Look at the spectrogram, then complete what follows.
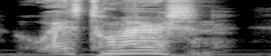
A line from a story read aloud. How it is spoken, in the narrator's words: gasped one of the men in the midst of his exertions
